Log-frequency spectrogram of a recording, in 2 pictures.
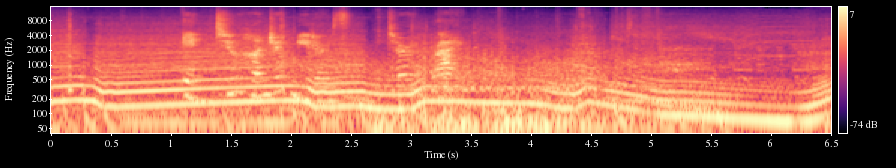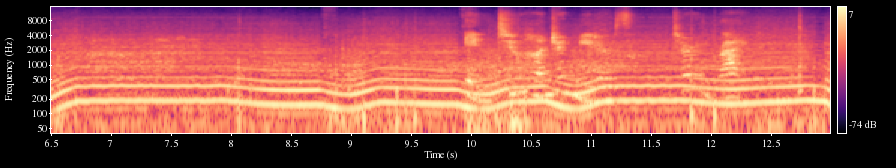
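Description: Tyres squeal on the road.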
